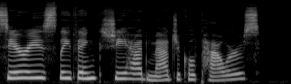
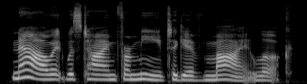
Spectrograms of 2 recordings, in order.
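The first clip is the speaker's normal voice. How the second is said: plain reading voice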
